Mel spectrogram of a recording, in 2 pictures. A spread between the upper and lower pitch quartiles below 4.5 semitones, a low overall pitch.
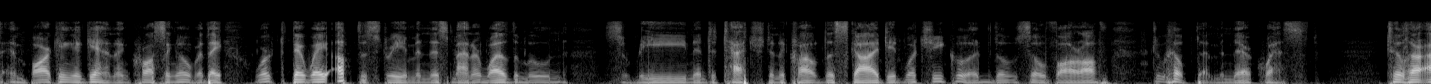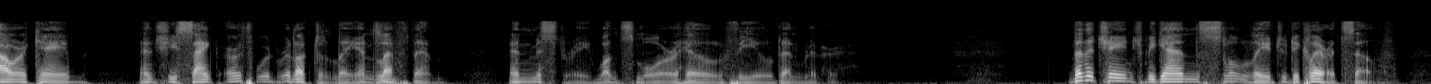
No: average, 4.8 semitones; very low, 95 Hz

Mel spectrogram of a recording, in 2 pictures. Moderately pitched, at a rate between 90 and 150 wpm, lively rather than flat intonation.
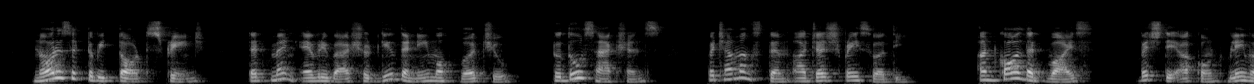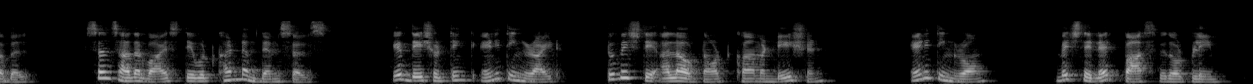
Yes: medium, 155 Hz; average, 140 wpm; wide, 7.0 semitones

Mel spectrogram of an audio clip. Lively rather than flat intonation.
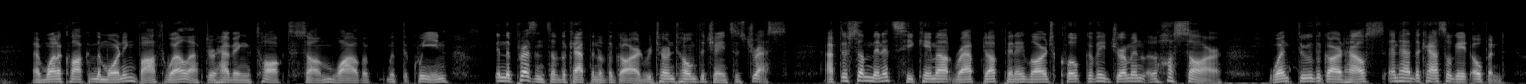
No: average, 4.1 semitones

